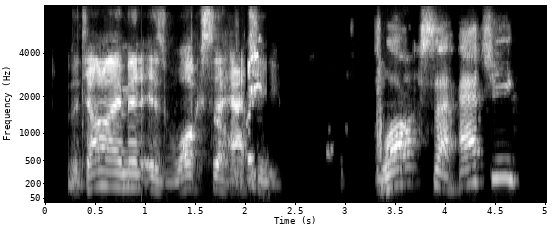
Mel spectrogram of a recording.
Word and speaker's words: Waxahachie: in the middle or something how do you pronounce the town that you're in the town I'm in is Waxahachie block sahatchie not Waxahachie Waxahatchee that's how I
